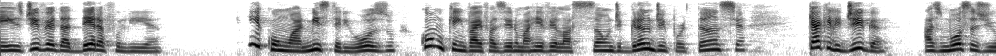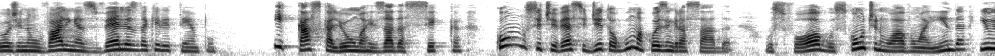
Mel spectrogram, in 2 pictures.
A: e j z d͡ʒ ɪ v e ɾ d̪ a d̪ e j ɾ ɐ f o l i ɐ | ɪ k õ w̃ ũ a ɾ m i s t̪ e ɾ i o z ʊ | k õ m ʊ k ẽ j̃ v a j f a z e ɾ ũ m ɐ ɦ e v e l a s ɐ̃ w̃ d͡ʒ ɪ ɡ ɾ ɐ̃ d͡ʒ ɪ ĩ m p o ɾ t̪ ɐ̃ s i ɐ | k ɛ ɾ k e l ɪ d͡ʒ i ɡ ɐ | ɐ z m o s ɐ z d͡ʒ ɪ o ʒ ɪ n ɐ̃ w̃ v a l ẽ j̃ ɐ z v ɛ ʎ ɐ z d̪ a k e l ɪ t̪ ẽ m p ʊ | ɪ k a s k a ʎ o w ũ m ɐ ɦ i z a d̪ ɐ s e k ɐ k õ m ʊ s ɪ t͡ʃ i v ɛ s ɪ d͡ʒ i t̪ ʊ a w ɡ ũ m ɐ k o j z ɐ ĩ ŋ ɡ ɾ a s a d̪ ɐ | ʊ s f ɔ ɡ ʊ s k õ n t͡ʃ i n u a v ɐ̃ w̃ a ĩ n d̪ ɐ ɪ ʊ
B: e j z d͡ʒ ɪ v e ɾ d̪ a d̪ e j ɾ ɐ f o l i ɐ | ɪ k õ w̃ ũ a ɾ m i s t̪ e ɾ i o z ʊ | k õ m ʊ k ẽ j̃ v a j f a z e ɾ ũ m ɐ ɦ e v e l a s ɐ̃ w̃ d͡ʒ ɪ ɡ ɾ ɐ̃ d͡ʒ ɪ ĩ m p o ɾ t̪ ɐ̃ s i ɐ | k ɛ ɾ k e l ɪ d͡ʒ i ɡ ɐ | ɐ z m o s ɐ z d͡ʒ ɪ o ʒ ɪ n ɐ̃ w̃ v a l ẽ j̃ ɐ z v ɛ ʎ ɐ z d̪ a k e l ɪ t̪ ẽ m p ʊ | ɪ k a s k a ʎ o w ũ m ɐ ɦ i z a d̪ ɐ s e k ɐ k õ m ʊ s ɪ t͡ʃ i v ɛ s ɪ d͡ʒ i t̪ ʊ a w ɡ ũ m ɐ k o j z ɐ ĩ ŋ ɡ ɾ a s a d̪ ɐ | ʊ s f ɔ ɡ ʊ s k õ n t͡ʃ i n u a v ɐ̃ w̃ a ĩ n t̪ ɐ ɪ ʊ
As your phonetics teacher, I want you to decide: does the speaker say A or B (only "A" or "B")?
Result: A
